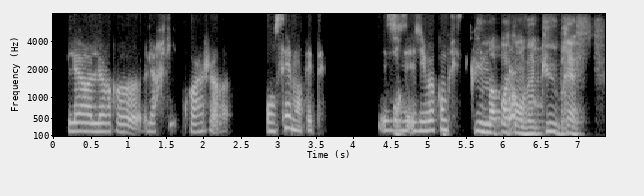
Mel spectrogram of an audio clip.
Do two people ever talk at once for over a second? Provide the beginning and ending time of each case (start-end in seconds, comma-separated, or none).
none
